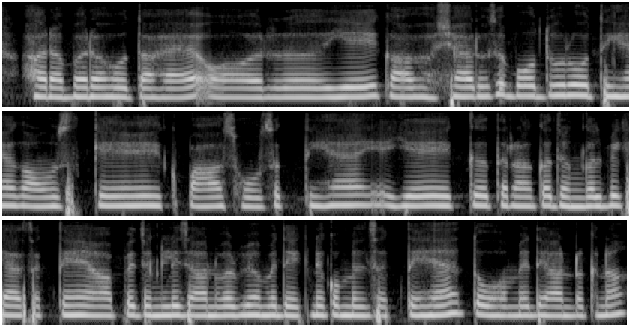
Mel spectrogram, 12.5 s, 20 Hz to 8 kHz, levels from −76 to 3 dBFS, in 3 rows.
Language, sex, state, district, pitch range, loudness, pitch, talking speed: Hindi, female, Uttar Pradesh, Etah, 220-235 Hz, -19 LUFS, 230 Hz, 205 wpm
